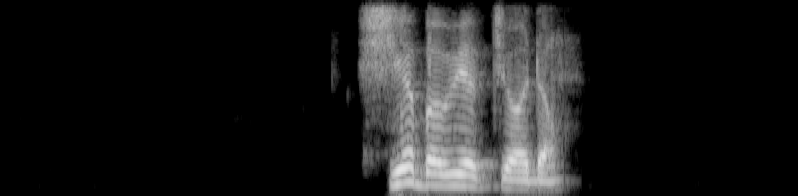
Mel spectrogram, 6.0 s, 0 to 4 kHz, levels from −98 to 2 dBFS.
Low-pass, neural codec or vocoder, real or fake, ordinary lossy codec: 3.6 kHz; none; real; Opus, 64 kbps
